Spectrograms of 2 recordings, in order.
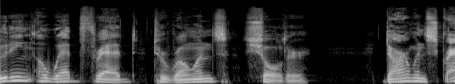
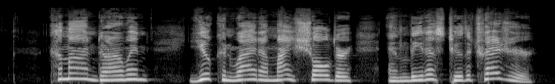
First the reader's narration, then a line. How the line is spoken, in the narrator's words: Rowan piped up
